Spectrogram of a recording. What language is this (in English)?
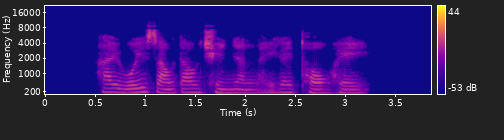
Cantonese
